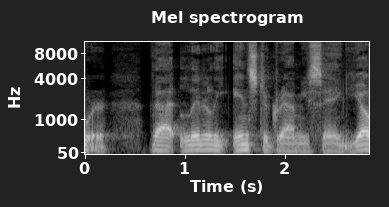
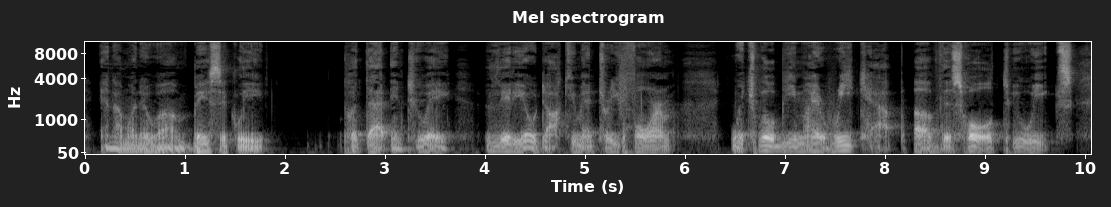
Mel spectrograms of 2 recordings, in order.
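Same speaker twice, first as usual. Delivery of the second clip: lowered voice, lower pitch; 4 semitones lower, 6 dB quieter than usual. Speaker explains plans for a documentary of their trip, with a lowered voice. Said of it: "let me lower my voice".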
